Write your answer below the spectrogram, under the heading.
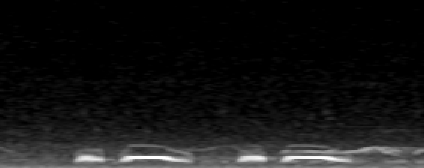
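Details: Decoy spotted dove luring wild doves gives two loud phrases, each a brief low coo followed by a drawn-out, slightly falling coo, with a faint higher coo from another dove at the end.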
